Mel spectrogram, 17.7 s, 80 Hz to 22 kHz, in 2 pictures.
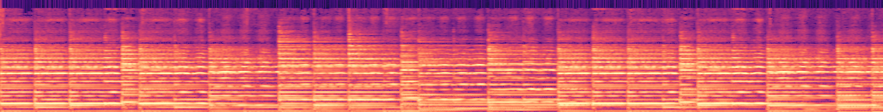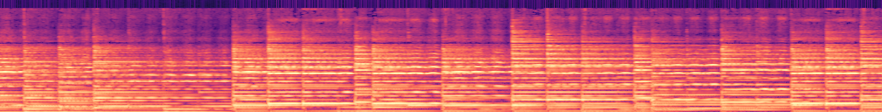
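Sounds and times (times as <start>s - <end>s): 
melody: 0.0s - 17.6s.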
